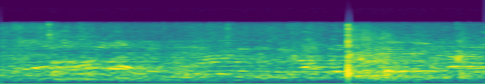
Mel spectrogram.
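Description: A single sharp click of a table tennis ball being struck, about three-quarters of the way through, over a steady murmur of voices.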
